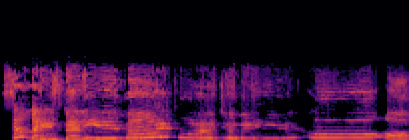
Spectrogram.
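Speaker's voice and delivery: very high, loud tiny wee voice, all stretched. Narrator reading the three bears story aloud, voicing Baby Bear: tiny wee voice. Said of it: "in his little tiny wee voice".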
